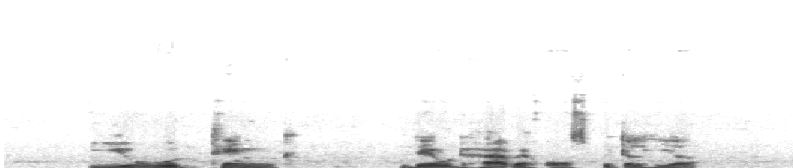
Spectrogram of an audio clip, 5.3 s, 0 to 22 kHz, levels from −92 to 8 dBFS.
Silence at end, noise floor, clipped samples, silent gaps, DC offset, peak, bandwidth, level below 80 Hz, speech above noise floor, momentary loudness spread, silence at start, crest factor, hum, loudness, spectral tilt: 0.65 s; -67 dBFS; under 0.1%; none; under 0.1%; -2 dBFS; 9.2 kHz; -66 dBFS; 48 dB; 17 LU; 0.6 s; 18 dB; none; -20 LUFS; -7.5 dB/octave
